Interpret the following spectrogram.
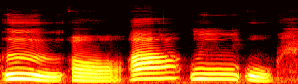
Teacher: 약간 앞쪽으로가 있는데 그에 비해서 후설모음은 혀가 뒤로가 있다는 뜻이에요 그래서 혀가 뒤쪽이라는게 목구멍이 더 가깝다는 뜻이겠죠 목구멍이 가깝게 발음이 돼요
